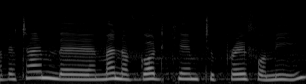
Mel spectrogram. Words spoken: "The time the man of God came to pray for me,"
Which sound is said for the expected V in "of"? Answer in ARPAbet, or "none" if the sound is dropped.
V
